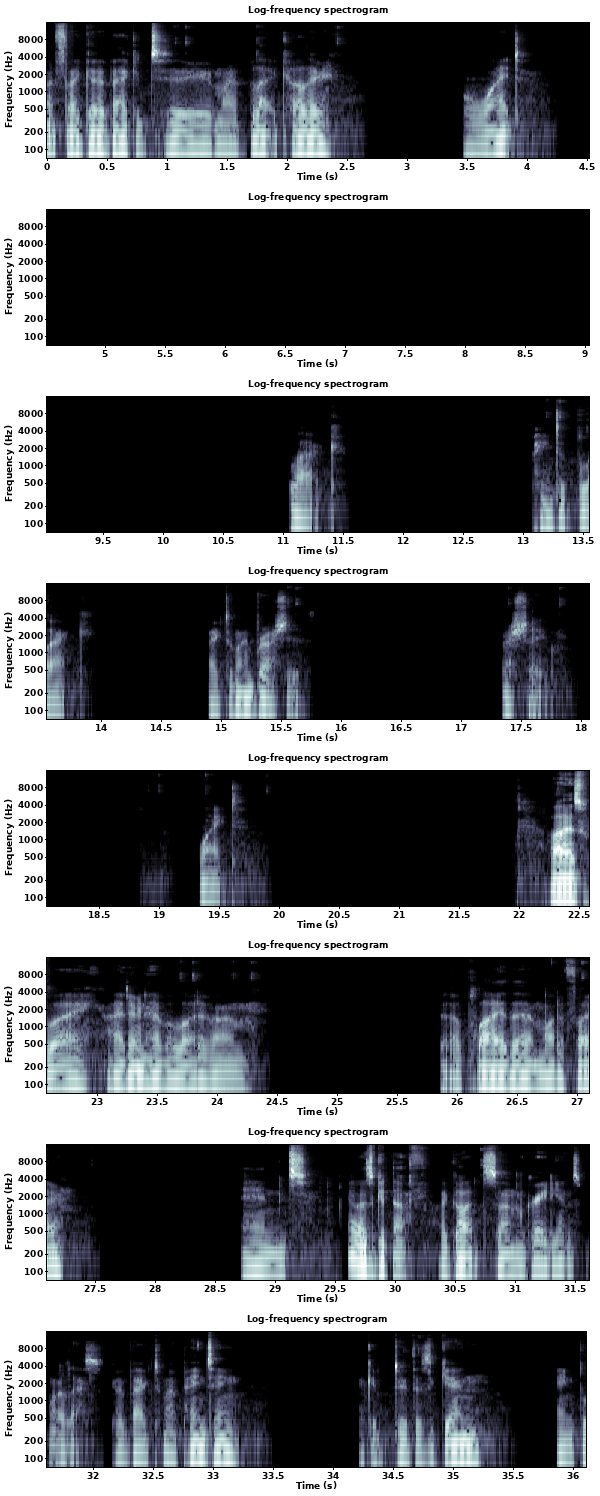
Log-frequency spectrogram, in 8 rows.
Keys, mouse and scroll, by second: 1.9 4, 2.4 click, 3.4 click, 4.5 click, 5.2 click, 6.8 click, 7.7 click, 8.2 click, 9.1 click, 11.1 click, 12.5 click, 13.3 click, 14.6 click, 15.7 click, 16.7-17.9 typing, 17.9 click, 20.0 click, 20.7 ctrl+z, 21.4 click, 21.7 click, 22.2 ctrl+1, 23.8 click, 24.3 click, 25.2 middle click, 25.3 middle click, 26.1 middle click, 26.6 middle click, 27.0 click, 27.5 click, 29.5-30.0 typing, 30.7 click, 32.0 4, 34.7 click, 35.6 click.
